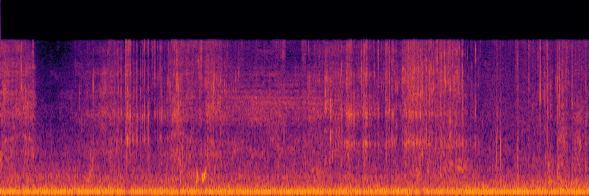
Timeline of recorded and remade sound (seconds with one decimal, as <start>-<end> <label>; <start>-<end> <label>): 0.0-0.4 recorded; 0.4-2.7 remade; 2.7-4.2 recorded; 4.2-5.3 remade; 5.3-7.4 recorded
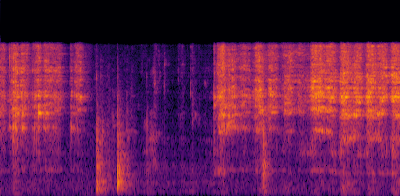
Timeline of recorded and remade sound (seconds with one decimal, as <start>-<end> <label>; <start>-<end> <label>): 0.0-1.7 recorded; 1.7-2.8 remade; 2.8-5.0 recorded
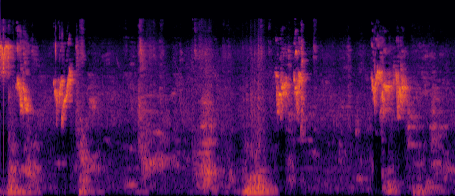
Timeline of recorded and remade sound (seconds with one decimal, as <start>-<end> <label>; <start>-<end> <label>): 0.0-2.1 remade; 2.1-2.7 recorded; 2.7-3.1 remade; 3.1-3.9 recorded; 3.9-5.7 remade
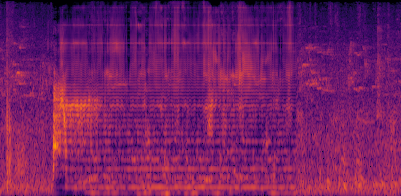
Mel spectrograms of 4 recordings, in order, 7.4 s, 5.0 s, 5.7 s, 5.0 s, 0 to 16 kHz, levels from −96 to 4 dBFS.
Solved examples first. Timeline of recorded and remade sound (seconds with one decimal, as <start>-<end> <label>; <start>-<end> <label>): 0.0-0.7 recorded; 0.7-3.7 remade; 3.7-5.0 recorded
